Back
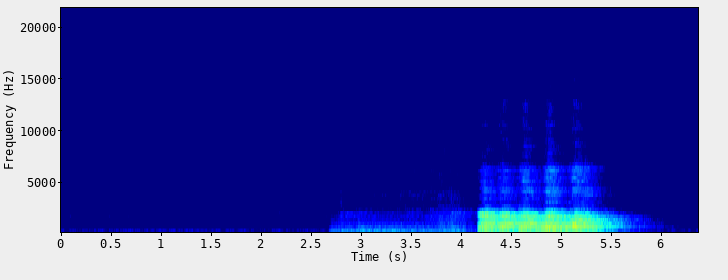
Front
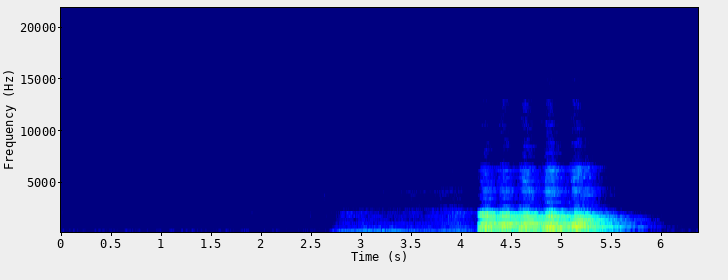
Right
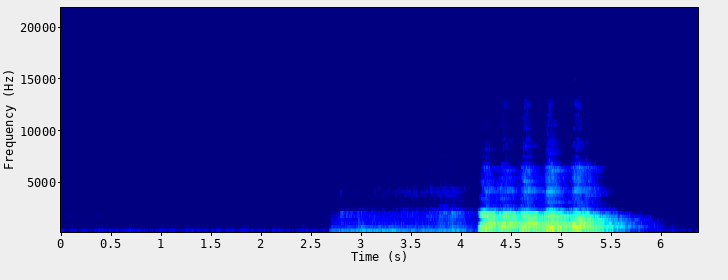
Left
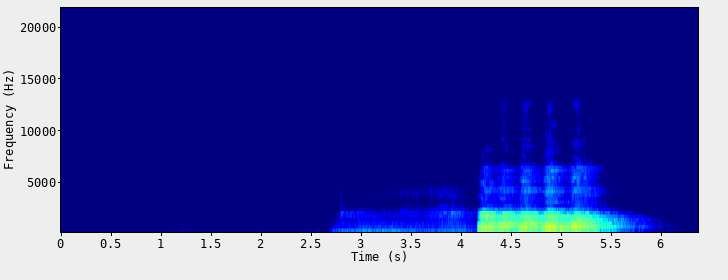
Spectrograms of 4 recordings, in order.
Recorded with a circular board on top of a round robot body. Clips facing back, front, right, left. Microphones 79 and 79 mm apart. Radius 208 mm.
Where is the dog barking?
90° left, 1.3 m.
